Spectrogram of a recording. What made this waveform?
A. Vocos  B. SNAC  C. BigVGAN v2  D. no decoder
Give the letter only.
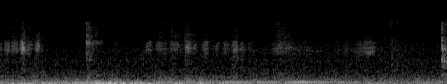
D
